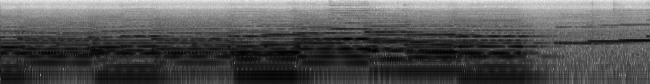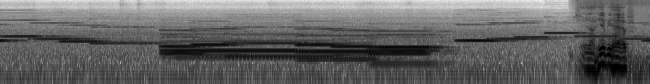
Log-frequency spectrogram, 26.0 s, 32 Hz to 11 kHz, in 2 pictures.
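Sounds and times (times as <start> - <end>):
pipe organ playing: 0.0 - 26.0.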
